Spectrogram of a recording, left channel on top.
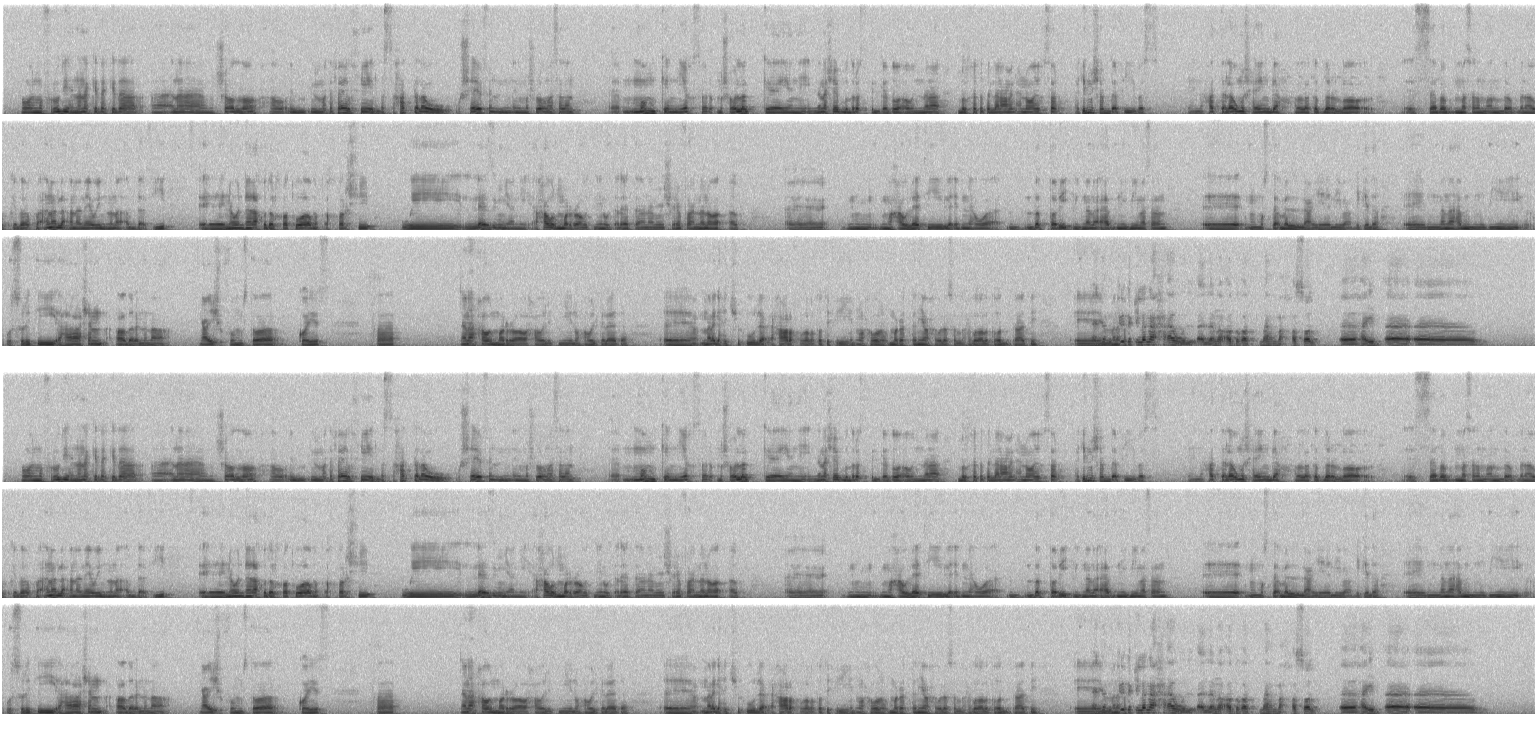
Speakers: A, on the left (about 20°); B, in the centre.
A: هو المفروض يعني انا كده كده آه، انا ان شاء الله هو- متفائل خير بس حتى لو شايف ان المشروع مثلا ممكن يخسر مش هقولك آه، يعني ان انا شايف بدراسة الجدوى او ان انا بالخطط اللي انا عاملها ان هو يخسر اكيد مش هبدأ فيه بس يعني حتى لو مش هينجح لا قدر الله السبب مثلا من عند ربنا او كده فانا لا انا ناوي ان انا ابدأ فيه آه، ناوي ان انا اخد الخطوة ما اتأخرش ولازم يعني احاول مرة واتنين وتلاتة انا مش هينفع ان انا اوقف آه، م- محاولاتي لان هو ده الطريق اللي انا هبني بيه مثلا آه، مستقبل عيالي بعد كده آه، ان انا هبني بيه اسرتي ه- عشان اقدر ان انا اعيش في مستوى كويس ف انا هحاول مره واحاول اتنين واحاول تلاته آه، ما نجحتش الاولى هعرف غلطاتي فين واحاول المره التانيه واحاول اصلح الغلطات بتاعتي آه،
B: يعني
A: ما
B: انت فكرتك
A: نفعتش
B: اللي انا هحاول اللي انا اضغط مهما حصل آه، هيبقى آه،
